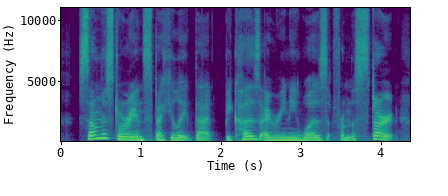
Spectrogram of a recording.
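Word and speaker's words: Irene: In England, Irenie was pronounced closer to the Greek pronunciation with three syllables.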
